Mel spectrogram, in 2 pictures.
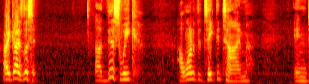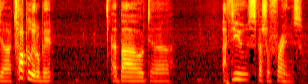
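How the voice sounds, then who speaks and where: A man's voice: a little high, slow pace, long pauses. A middle-aged American man from Connecticut hosting a radio show, talking informally and directly to his listeners. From Bridgeport, Connecticut, United States. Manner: conversational, addresses listeners directly. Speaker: radio host and DJ.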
